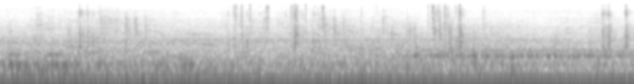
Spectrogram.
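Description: Metal lock picks scrape and click inside a lock.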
